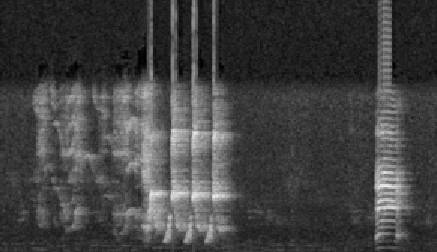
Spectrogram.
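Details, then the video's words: Hill myna used as a lure sound. Several loud, harsh, rasping notes come in a quick run near the middle, with one more short, ringing harmonic call a few seconds later. Softer chattering sounds come first. "pancingan suara burung beo"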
